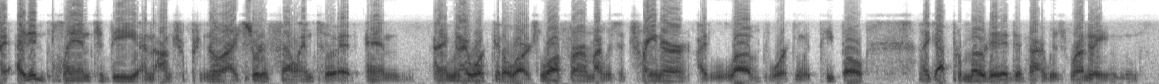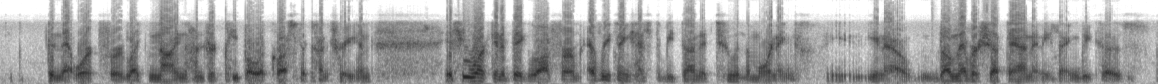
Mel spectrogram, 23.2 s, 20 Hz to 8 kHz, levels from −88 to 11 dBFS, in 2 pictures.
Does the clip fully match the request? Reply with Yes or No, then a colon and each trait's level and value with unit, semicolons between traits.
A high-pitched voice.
Yes: very high, 370 Hz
